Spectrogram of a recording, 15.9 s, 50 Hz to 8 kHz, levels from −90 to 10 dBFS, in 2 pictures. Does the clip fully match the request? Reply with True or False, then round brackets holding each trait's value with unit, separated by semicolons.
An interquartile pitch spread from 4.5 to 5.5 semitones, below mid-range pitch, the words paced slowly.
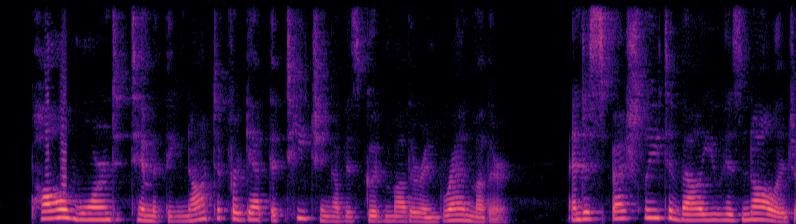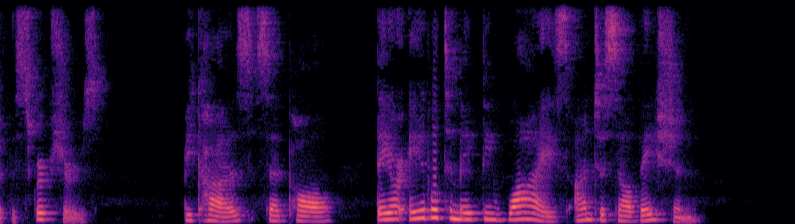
False (5.1 semitones; 210 Hz; 130 wpm)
